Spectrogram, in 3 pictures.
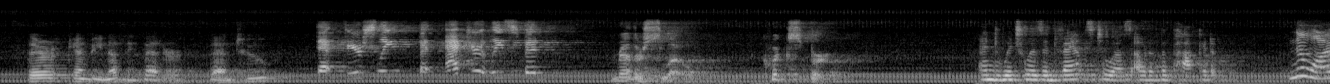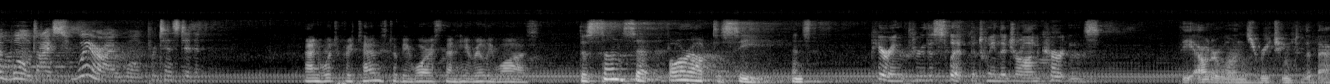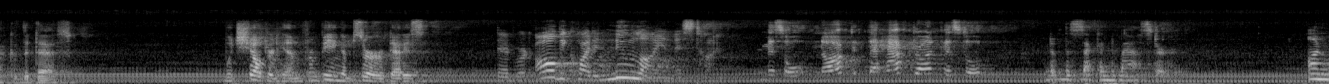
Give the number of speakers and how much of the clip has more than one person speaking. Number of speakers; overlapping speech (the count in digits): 9, no overlap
